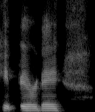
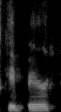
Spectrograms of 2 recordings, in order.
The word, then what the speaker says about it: Cape Verde: I think I pronounced it Cape Verde, but it's Cape Verde.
